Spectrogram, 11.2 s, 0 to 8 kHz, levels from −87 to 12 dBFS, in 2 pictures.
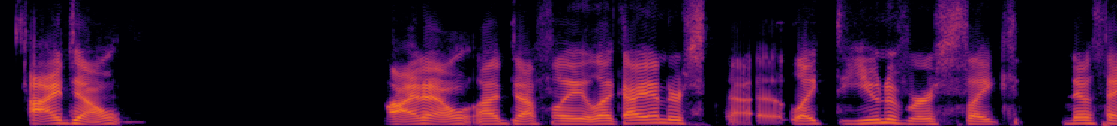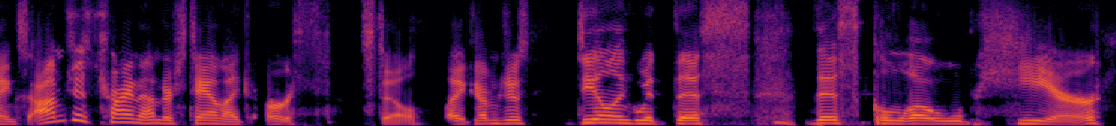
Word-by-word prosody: I - - +7
don't. - - +1 1.3
I - - +6
don't, - - +3
I 165 0 +2
definitely, 170 0 0
like, 175 +1 +1
I 200 +4 +5
understa 205 -4 -2 0.4
like, 170 +1 0
the 170 - -14
universe, 175 -5 -1
like 155 -3 0 0.3
no, 190 +2 -1
thanks, 175 -5 -1
I'm 305 - +4
just 365 -5 -1
trying 260 -3 +3
to - - +2
understand, 195 -2 +1
like, 150 -1 -2
Earth - - -1 0.3
still, - - -4
like, 165 -1 +1
I'm 180 +1 -1
just 200 -1 -2 0.2
dealing 225 -1 +4
with 185 -1 -1
this 180 -2 0 0.3
this 200 0 +1
globe 175 -4 0
here. 160 -3 +1
180 Hz, 170 wpm, -22 LUFS, 170-200 Hz, 1.3 s, I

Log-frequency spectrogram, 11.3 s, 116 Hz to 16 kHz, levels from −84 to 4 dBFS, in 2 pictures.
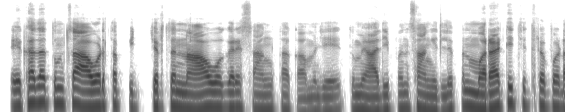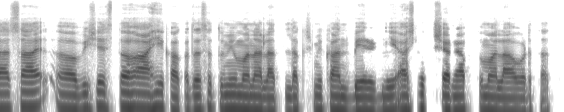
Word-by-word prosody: एखादा 175 +4 +3
तुमचा 170 0 +2
आवडता 150 +2 +4
पिक्चरचं 145 +1 -2
नाव 130 +2 +5
वगैरे 140 0 0
सांगता 125 -1 -5
का? 105 0 -6
म्हणजे 115 +1 -4
तुम्ही 125 -1 -1
आधी 115 +2 +1
पण 135 0 -3
सांगितले 120 -2 -1
पण 150 - -3
मराठी 140 +4 +4
चित्रपट 150 -3 -3
असा 130 +2 0 0.2
अ, 130 -3 0
विशेषतः 135 +1 -1
आहे 135 +1 +1
का? 115 - 0
जसं 120 +3 -2
तुम्ही 125 0 +1
म्हणालात, 120 -2 +2
लक्ष्मीकांत 120 0 -2
बेर्डे, 115 +1 0
अशोक 125 +1 -4
सराफ 115 -1 +1
तुम्हाला 115 -2 0
आवडतात. 110 -1 -4
125 Hz, 160 wpm, -25 LUFS, 115-140 Hz, 0.2 s, नाव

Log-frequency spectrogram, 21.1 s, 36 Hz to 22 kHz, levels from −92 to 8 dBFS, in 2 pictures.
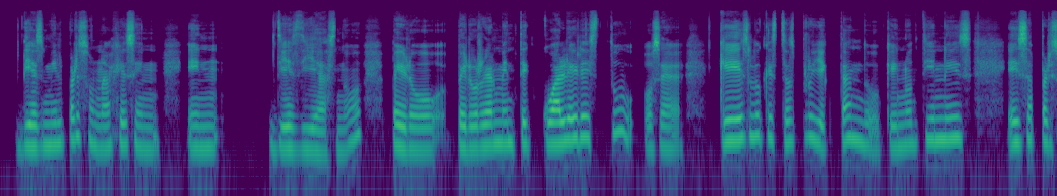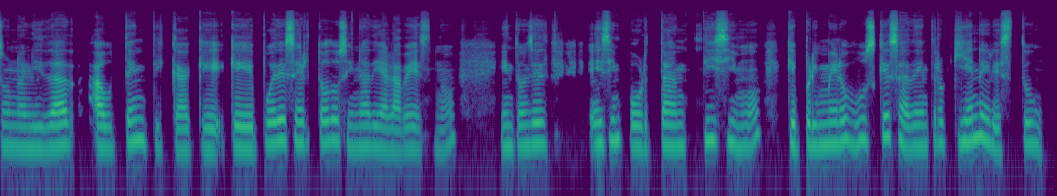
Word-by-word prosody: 10,000 190 +2 -1
personajes 200 -4 +1
en 175 -2 -10 0.2
en 180 0 -4 0.5
10 175 -2 -2
días, 165 -2 -2
¿no? 215 +12 -9 0.3
Pero 170 -2 -1
pero 180 -1 0
realmente 200 +2 -1
¿cuál 205 +1 +5
eres 245 +1 +2
tú? 300 +1 -8
O - - -8
sea, - - +4 0.4
¿qué 220 +1 +6
es 240 +2 +3
lo 260 +1 -4
que 240 - -9
estás 215 -2 -2
proyectando? 225 -1 -4
Que 180 0 -3
no 195 +2 -7
tienes 230 +3 -1 0.3
esa 210 +2 +7
personalidad 185 -2 -1 0.2
auténtica 180 -2 -2
que 170 0 -4
que 175 -1 -1
puede 205 +5 -1
ser 210 -1 +6
todos 215 -1 +1
y 180 - -10
nadie 185 0 -5
a 170 - -2
la 165 -1 -2
vez, 170 0 -4
¿no? 165 +5 -14 0.5
Entonces, 190 +2 -3 0.4
es 200 0 +4
importantísimo 190 +2 0 0.2
que 195 -2 -1
primero 200 +3 -3
busques 230 +3 +7
adentro. 185 +3 -5
¿Quién 215 +4 -2
eres 185 -9 +3
tú? 200 -4 -7
195 Hz, 135 wpm, -28 LUFS, 180-215 Hz, 0.5 s, esa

